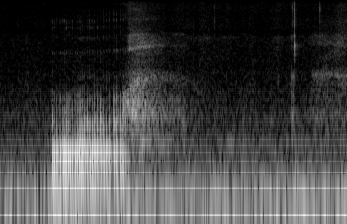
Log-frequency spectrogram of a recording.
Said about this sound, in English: I want to feel you get wet when I growl into your ear.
